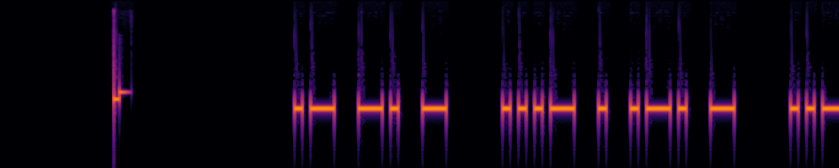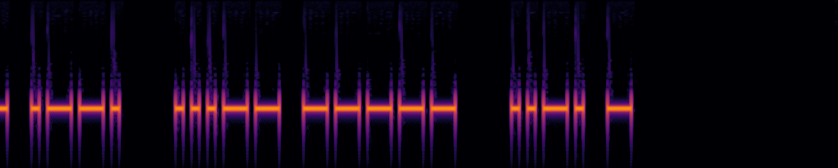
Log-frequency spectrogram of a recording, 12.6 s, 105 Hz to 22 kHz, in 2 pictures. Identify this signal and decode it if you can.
Morse code, heard as a keyed tone, about 20 wpm, 700 Hz. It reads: ANT VERT UP 30 FT
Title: K1USN SST QSO Practice 20wpm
